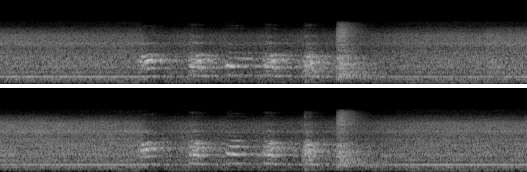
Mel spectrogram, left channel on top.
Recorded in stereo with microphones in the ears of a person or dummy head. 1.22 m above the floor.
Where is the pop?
5° left (ahead or behind), 0.8 m.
